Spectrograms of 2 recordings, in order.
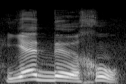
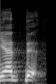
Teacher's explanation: Selanjutnya adalah qalqalah, yadkhu, bukan yad.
